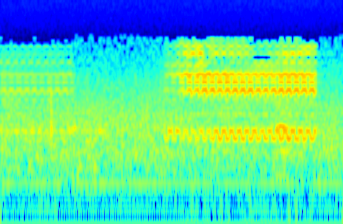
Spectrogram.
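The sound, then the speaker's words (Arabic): A mobile phone rings during a religious lecture: two faint bursts of melodic electronic tones, short then longer, over a low steady hiss. “هذا جوالي”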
